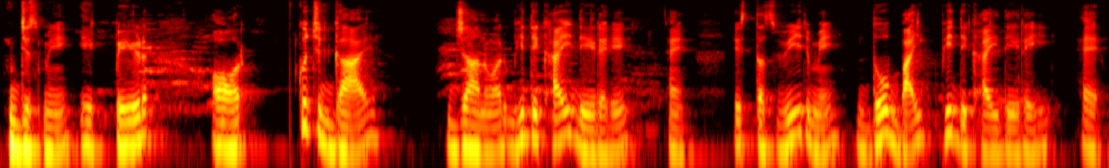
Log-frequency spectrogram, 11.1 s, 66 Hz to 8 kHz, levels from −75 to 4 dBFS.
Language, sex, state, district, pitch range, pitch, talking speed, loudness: Hindi, male, Uttar Pradesh, Varanasi, 105-130 Hz, 115 Hz, 120 wpm, -22 LUFS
